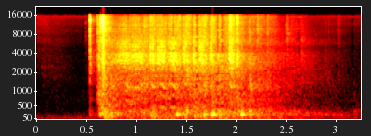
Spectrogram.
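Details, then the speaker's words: BMC Mini diesel after new glow plugs, glow plugs heated a few seconds, throttle slightly up: short crank, catches almost at once, even diesel clatter, no misfiring; clean healthy cold start. "let's start it up put the throttle up a little make sure that it's in the start position in the gear and I'll turn the heater on the glow plugs on a few seconds"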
